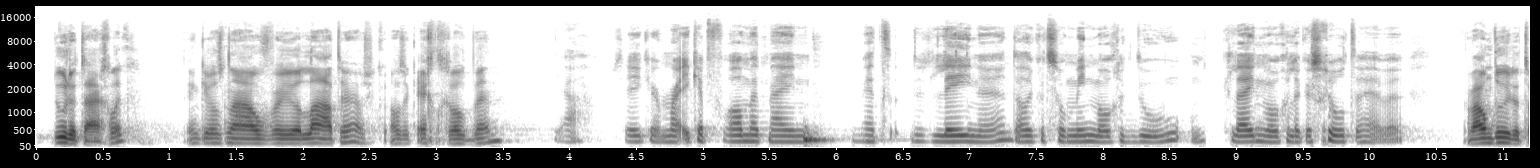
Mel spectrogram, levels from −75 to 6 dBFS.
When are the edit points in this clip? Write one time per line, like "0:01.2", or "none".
0:08.8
